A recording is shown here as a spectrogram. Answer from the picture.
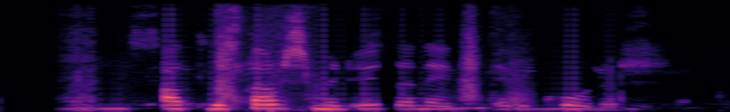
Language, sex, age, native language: Icelandic, female, 18-19, Icelandic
